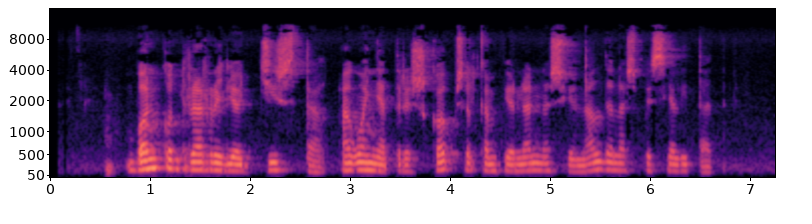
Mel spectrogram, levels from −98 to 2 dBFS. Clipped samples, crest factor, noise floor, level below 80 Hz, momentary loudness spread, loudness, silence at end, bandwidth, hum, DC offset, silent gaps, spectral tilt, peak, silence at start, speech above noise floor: under 0.1%; 22 dB; -62 dBFS; -74 dBFS; 13 LU; -29 LUFS; 0.65 s; 11.5 kHz; none; under 0.1%; none; -4 dB/octave; -10 dBFS; 0.55 s; 32 dB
